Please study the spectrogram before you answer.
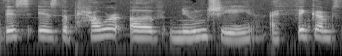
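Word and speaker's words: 눈치: sense for winning friends and influencing people nunchi pronounced nunchi can help you connect with others so you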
